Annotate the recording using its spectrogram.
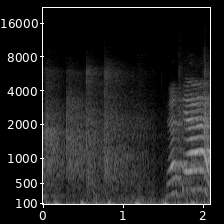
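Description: A short pause in a man's speech, with a few faint hand claps; his voice comes back near the end.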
